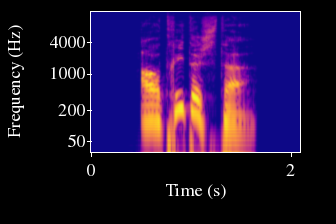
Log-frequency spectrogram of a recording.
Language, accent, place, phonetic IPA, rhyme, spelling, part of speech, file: German, Germany, Berlin, [aʁˈtʁiːtɪʃstɐ], -iːtɪʃstɐ, arthritischster, adjective, De-arthritischster.ogg
- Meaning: inflection of arthritisch: 1. strong/mixed nominative masculine singular superlative degree 2. strong genitive/dative feminine singular superlative degree 3. strong genitive plural superlative degree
